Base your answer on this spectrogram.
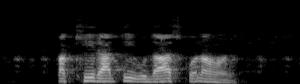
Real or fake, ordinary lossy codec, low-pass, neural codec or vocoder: fake; AAC, 32 kbps; 9.9 kHz; vocoder, 22.05 kHz, 80 mel bands, Vocos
